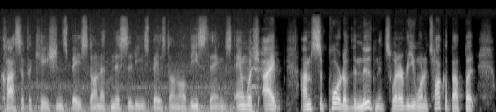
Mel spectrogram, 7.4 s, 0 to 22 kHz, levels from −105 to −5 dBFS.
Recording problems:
animal sounds; noticeable; until 4 s; 20 dB below the speech

